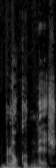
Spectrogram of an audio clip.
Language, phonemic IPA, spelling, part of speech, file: French, /blɑ̃ kɔm nɛʒ/, blanc comme neige, adjective, Fr-blanc comme neige.ogg
- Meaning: Beyond moral reproach; squeaky clean; clean as a whistle; pure as the driven snow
